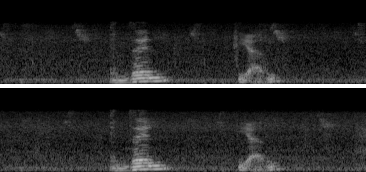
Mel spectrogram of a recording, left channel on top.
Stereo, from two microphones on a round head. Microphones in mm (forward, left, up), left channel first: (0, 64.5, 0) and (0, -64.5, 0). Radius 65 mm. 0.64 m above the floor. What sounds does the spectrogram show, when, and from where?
1.1 s a man speaking: 10° right (ahead or behind), 1.0 m; by 2.9 s 20° left (ahead or behind), 1.0 m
